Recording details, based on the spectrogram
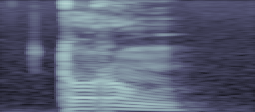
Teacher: нужно произнести звук n и отвести язык назад.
